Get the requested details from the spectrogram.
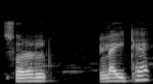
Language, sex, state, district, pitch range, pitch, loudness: Hindi, male, Bihar, Sitamarhi, 160-205 Hz, 165 Hz, -19 LUFS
